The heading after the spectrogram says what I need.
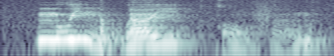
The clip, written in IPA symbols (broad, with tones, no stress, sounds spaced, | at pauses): n̪ uː˥ j ŋ ɐ˨ k̚ l ɐ˥ j | k ɔː˨˩ m f ɐ˨˥ m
